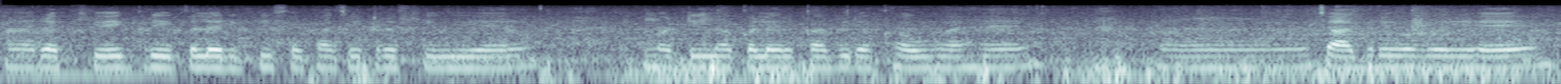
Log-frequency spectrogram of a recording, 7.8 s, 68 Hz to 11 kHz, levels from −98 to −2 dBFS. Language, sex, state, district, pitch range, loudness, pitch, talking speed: Hindi, female, Maharashtra, Gondia, 180-185 Hz, -19 LUFS, 180 Hz, 160 wpm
